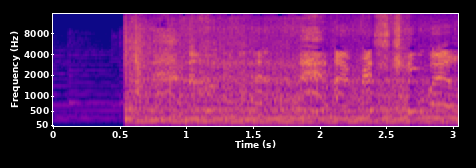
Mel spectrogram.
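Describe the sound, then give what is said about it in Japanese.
A tuk-tuk engine bursts in suddenly and drones loudly, a steady rattling motor rumble with rushing wind noise throughout a ride to a bus station in Bangkok, Thailand. “ということで、チェンマイに行くために、えー、バンコクのバス停からチェンマイまで、なんと、夜行バスで12時間かかりましたが、えー、そこのバス停に行くまでの皆さんもきっとおなじみ、トゥクトゥクに乗りました。”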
